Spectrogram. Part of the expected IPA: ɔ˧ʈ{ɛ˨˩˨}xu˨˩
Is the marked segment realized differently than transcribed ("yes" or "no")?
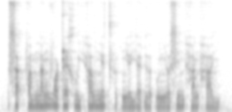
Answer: yes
